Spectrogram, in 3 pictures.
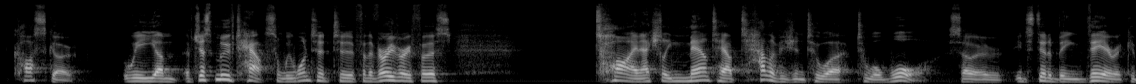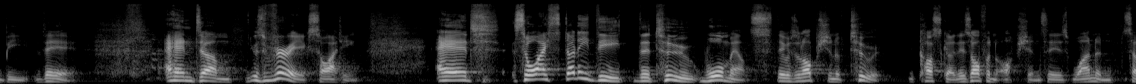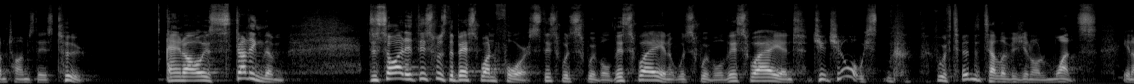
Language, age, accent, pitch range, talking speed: English, 40-59, Australian, 150-215 Hz, 185 wpm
